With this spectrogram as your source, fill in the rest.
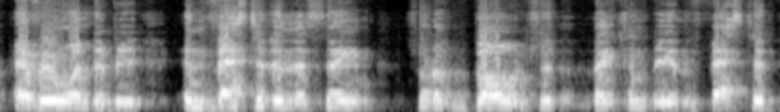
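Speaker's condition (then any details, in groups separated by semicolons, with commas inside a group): Cerebral palsy; from birth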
